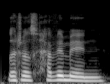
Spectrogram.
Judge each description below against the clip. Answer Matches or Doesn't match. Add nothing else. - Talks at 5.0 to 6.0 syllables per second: Matches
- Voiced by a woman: Matches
